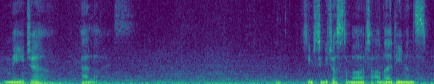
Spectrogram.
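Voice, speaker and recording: A man hosting a let's play, reading game text aloud and commenting in a relaxed, offhand way. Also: lowish voice, slow pace. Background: game music.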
